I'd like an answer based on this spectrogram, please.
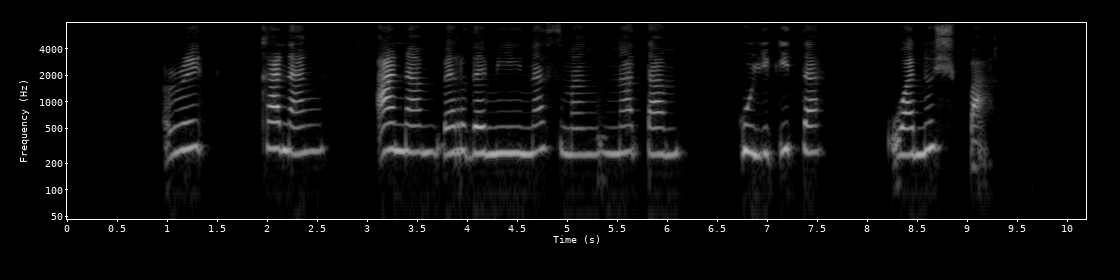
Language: Yauyos Quechua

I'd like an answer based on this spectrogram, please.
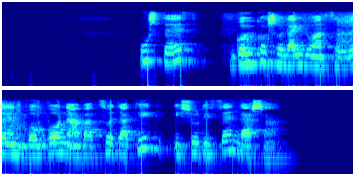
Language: Basque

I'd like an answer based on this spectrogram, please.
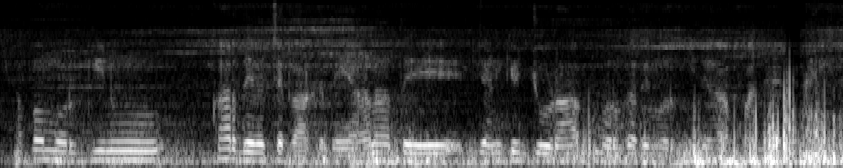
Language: Punjabi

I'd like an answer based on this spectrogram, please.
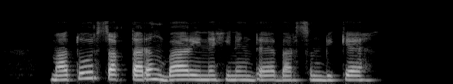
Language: Bashkir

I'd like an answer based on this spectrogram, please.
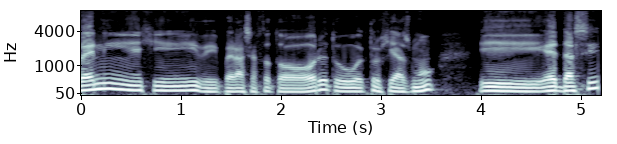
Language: Greek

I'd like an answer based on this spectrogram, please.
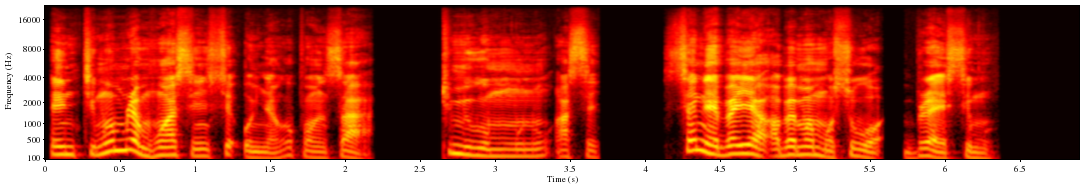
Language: Akan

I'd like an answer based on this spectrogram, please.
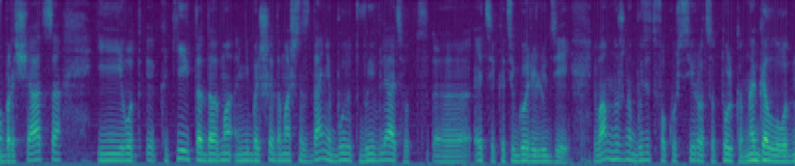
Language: Russian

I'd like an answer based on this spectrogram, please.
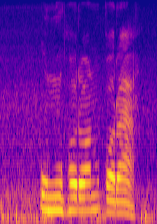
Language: Assamese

